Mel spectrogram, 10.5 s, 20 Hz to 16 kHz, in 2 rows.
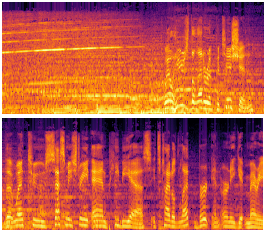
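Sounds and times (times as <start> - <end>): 
jet engine roaring with high-pitched whine: 0.0 - 4.6
speech: 3.2 - 10.4.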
